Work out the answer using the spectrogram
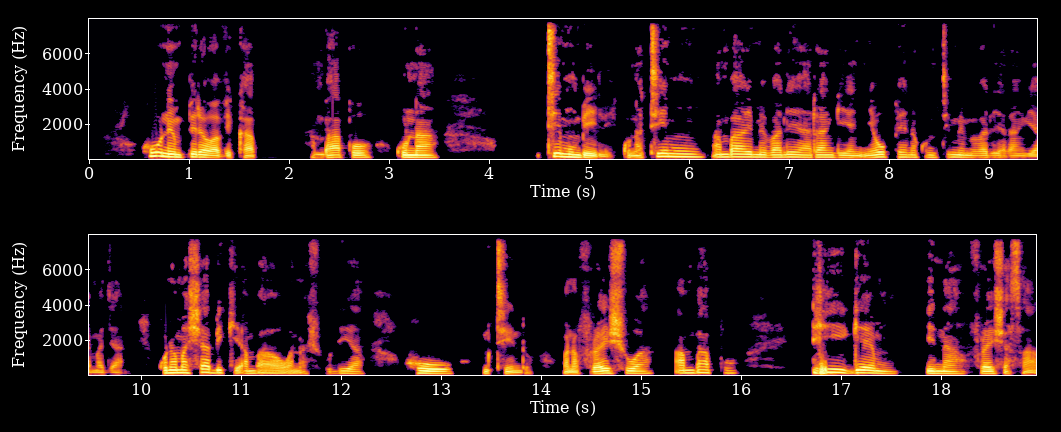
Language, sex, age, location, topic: Swahili, male, 18-24, Kisii, government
